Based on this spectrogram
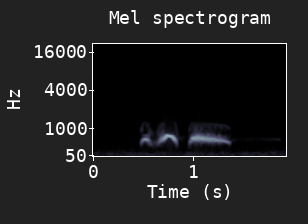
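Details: Single spotted dove phrase, played to stimulate doves to call: a quick wavering double note rising then falling, followed by a longer husky coo that fades gently, with quiet low background noise.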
